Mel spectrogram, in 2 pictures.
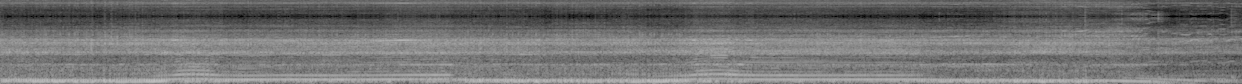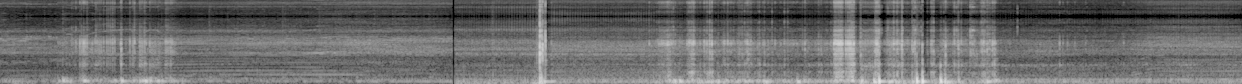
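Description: Arctic Cat snowmobile engine running at low speed, with two short revs, then winding down about twelve seconds in. In the second half, loud irregular rustling and knocking bursts and one sharp knock take over.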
